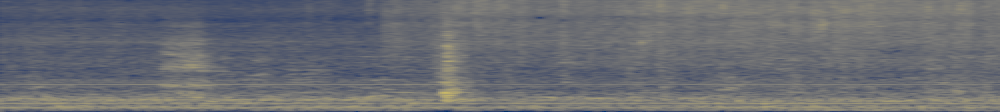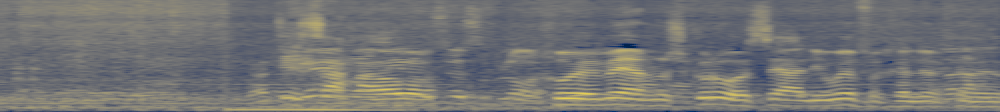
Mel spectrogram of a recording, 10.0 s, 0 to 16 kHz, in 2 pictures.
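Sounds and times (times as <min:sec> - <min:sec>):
low machine hum: 0:02.6 - 0:08.8.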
